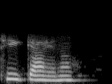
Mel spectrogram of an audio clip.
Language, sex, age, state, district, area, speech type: Marathi, female, 18-30, Maharashtra, Yavatmal, urban, conversation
